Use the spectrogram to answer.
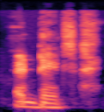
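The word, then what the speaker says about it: debts: A person who is unable to पे ह डेट्स। ऐसा व्यक्ति जो कि अपनी डेट्स डेट्स मतलब कर्जा। ठीक है? इसमें बी क्या होता है? बी साइलेंट होता है। इसको पढ़ते नहीं है हम।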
